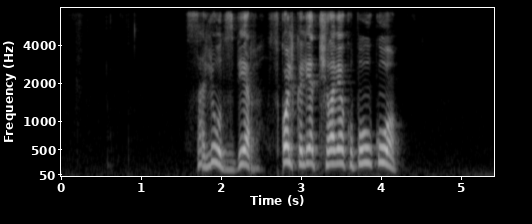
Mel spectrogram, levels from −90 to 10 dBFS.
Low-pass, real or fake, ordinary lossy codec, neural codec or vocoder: 7.2 kHz; real; none; none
